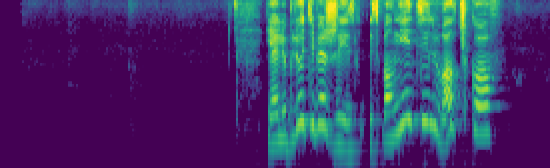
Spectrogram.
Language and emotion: Russian, positive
